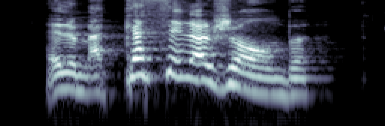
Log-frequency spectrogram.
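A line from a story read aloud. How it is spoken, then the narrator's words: Shouting while getting up. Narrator (French): criait Contenson en se relevant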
